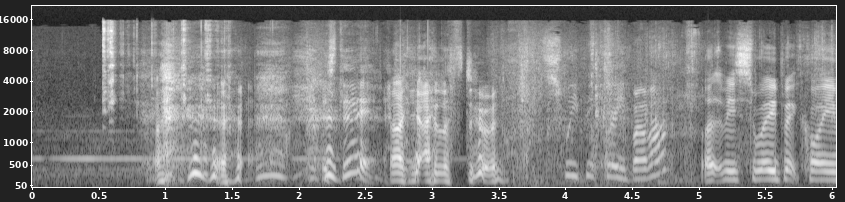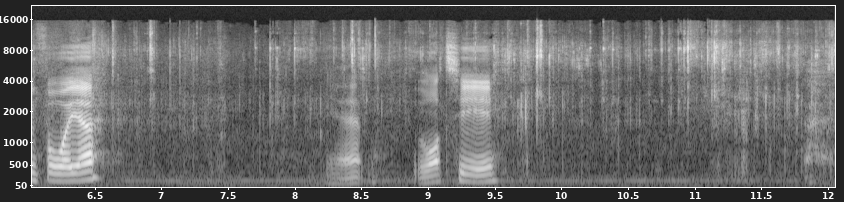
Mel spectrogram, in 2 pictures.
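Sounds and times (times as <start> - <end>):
small metal clicks and clinks: 0.6 - 1.4, 7.8 - 12.0
magnet dragged over gravel: 5.9 - 12.0.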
